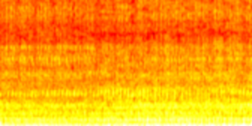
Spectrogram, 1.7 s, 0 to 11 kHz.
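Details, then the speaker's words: Chicago Electric (Harbor Freight) generator model 66619, small single-cylinder engine, after a new carburetor, spark plug and inline fuel filter; the old carb had been full of goop and the plug fouled. It holds a steady, even putter for several minutes without dying or leaking fuel. "well rain's arriving but uh generator ran just fine for a few minutes so I hope we've got that solved"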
